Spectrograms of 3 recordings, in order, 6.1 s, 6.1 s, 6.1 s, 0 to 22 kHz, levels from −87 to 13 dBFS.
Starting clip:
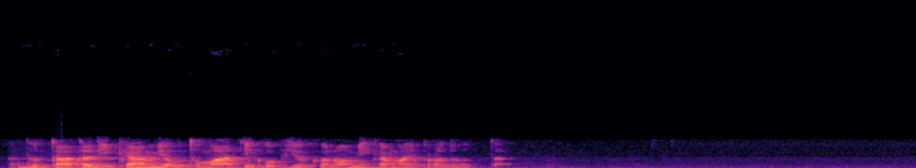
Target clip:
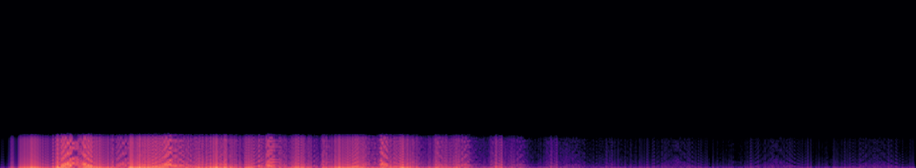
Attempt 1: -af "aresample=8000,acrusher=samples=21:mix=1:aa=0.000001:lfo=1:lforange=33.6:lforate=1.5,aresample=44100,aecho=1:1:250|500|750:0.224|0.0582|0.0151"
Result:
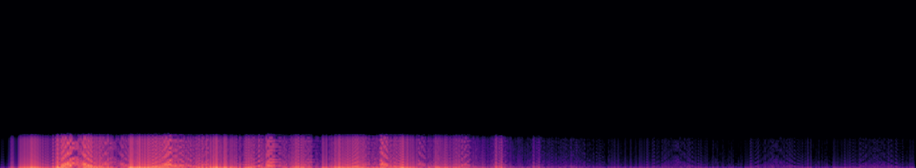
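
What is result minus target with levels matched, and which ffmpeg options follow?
echo 118 ms early
-af "aresample=8000,acrusher=samples=21:mix=1:aa=0.000001:lfo=1:lforange=33.6:lforate=1.5,aresample=44100,aecho=1:1:368|736|1104:0.224|0.0582|0.0151"

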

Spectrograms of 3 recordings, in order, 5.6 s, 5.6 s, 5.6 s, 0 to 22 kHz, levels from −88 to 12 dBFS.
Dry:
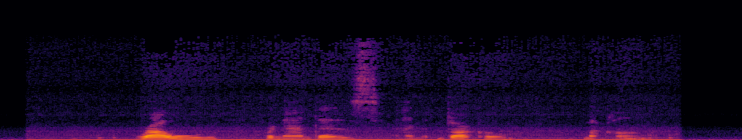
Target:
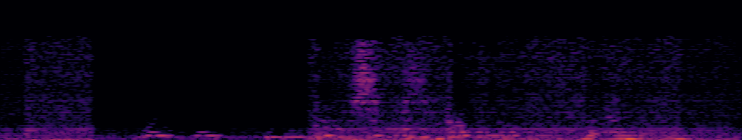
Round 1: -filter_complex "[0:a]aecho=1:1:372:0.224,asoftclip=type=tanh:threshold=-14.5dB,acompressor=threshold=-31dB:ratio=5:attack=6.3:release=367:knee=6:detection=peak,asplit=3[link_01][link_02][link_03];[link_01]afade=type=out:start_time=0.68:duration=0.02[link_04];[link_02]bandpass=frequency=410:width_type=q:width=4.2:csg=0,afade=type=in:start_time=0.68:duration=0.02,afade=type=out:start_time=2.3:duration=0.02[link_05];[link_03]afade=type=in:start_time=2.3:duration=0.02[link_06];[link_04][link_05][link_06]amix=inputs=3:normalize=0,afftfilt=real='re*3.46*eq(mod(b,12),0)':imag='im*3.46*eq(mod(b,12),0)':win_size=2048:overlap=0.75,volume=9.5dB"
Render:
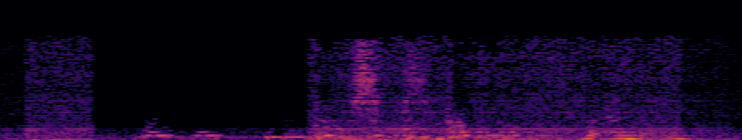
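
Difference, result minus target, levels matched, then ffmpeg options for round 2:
downward compressor: peak gain reduction −7.5 dB
-filter_complex "[0:a]aecho=1:1:372:0.224,asoftclip=type=tanh:threshold=-14.5dB,acompressor=threshold=-40.5dB:ratio=5:attack=6.3:release=367:knee=6:detection=peak,asplit=3[link_01][link_02][link_03];[link_01]afade=type=out:start_time=0.68:duration=0.02[link_04];[link_02]bandpass=frequency=410:width_type=q:width=4.2:csg=0,afade=type=in:start_time=0.68:duration=0.02,afade=type=out:start_time=2.3:duration=0.02[link_05];[link_03]afade=type=in:start_time=2.3:duration=0.02[link_06];[link_04][link_05][link_06]amix=inputs=3:normalize=0,afftfilt=real='re*3.46*eq(mod(b,12),0)':imag='im*3.46*eq(mod(b,12),0)':win_size=2048:overlap=0.75,volume=9.5dB"

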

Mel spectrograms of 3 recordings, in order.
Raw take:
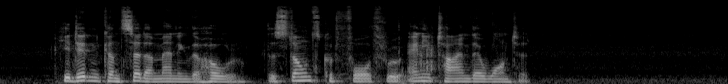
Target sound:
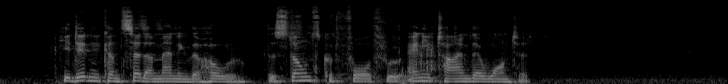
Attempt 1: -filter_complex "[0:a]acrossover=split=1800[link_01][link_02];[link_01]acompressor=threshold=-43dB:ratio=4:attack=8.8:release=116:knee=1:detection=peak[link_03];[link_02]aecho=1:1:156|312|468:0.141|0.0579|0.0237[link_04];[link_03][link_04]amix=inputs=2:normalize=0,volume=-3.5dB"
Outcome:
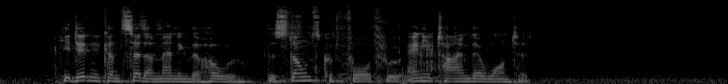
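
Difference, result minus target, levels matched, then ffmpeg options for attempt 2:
downward compressor: peak gain reduction +8 dB
-filter_complex "[0:a]acrossover=split=1800[link_01][link_02];[link_01]acompressor=threshold=-32.5dB:ratio=4:attack=8.8:release=116:knee=1:detection=peak[link_03];[link_02]aecho=1:1:156|312|468:0.141|0.0579|0.0237[link_04];[link_03][link_04]amix=inputs=2:normalize=0,volume=-3.5dB"

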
